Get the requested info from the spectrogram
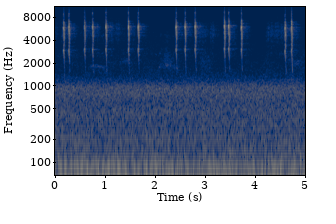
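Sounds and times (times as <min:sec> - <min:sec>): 
Eurasian wren Troglodytes troglodytes hard tick calls: 0:00.1 - 0:01.8, 0:02.4 - 0:03.8, 0:04.6 - 0:04.8.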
